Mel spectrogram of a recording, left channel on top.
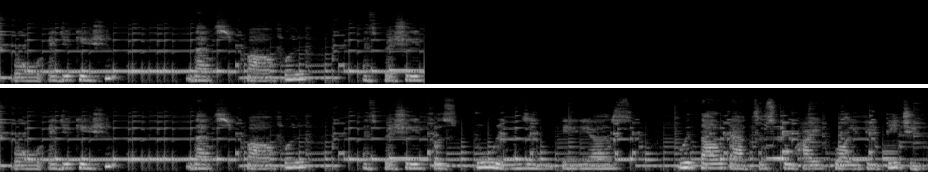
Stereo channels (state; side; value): drops out; left; at 4.2 s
